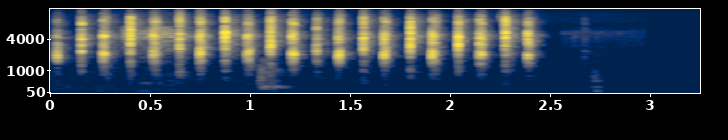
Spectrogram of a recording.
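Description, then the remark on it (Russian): A felt-tip marker is shaken, producing about eighteen quick, evenly spaced clicking rattles over two and a half seconds, then a soft single knock before quiet. “Это что за звук такой был у нас в эфире? Это я трясу э, фломастером.”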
